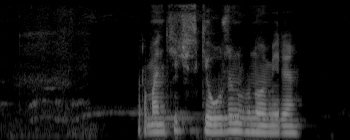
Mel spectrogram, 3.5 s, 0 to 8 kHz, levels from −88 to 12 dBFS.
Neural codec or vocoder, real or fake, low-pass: none; real; 7.2 kHz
